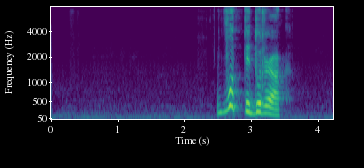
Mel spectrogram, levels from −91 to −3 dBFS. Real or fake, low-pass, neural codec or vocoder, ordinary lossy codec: fake; none; codec, 16 kHz, 4 kbps, X-Codec, WavLM features, trained on Multilingual LibriSpeech; none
